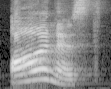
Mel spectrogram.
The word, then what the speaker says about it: honest: Honest começa com H, sim. Só que na pronúncia não falamos honest, falamos honest.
